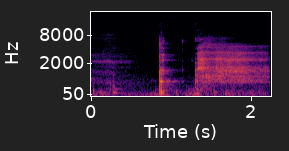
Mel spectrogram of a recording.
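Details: Burp compilation of two brothers: a sharp click, then a drawn-out, rough, throaty belch lasting about a second; burping.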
